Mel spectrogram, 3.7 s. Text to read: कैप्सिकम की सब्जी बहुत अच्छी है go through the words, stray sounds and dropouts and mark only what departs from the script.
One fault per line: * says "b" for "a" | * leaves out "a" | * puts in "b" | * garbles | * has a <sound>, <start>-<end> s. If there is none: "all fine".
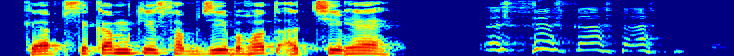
* has a laugh, 2.4-3.5 s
